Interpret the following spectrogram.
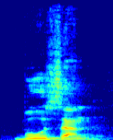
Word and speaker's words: Busan: From spelling perspective, it is B-U-S-A-N, Busan, but the correct pronunciation is Busan, yeah?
